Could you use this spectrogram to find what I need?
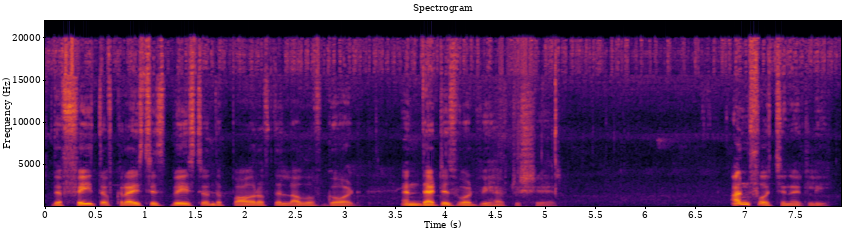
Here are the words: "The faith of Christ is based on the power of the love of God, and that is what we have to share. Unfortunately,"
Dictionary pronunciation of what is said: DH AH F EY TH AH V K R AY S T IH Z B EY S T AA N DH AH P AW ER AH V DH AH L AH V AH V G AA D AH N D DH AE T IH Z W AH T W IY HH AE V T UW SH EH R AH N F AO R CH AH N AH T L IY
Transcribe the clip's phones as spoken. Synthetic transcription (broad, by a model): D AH F EY T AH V K R AY S T IH Z B EY S T AA N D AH P AW ER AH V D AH L AH V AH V G AA D AH N D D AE T IH Z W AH T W IY HH AE V T UW SH EH R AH N F AO R CH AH N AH T L IY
